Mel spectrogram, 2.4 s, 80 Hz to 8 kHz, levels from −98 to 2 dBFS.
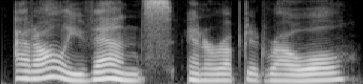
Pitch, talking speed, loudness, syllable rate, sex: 190 Hz, 125 wpm, -16 LUFS, 4.4 syllables/s, female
